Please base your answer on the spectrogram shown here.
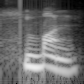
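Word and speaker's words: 번: Number 7 मा हेर्नुस् बन, बन भनेर यसलाई उच्चारण गर्ने, फन नभने।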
